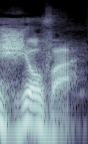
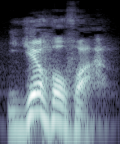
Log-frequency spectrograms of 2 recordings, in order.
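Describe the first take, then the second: First: The word begins with a zh sound. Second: The word begins with a y sound. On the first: The speaker calls it wrong. "a pronúncia alemão não é Jeová" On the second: The speaker calls it right. "é Yehová"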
